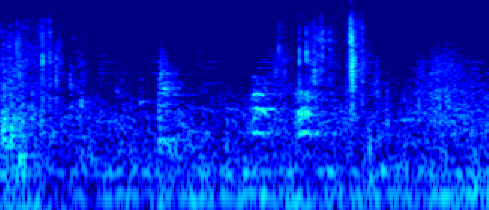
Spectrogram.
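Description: A card is flipped over with a light paper rustle.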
